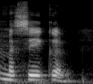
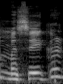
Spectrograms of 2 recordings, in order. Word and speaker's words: massacre: जलियांवाला बाग के लिए जो वर्ड आता है उसको हम बोलते हैं मैसेकर। मैं स्पेलिंग यहां लिख रही हूं, MASSACRE। क्या बोलते हैं हम उसे, मैसेकर बोलते हैं। सो मैसेकर क्या होता है, जब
